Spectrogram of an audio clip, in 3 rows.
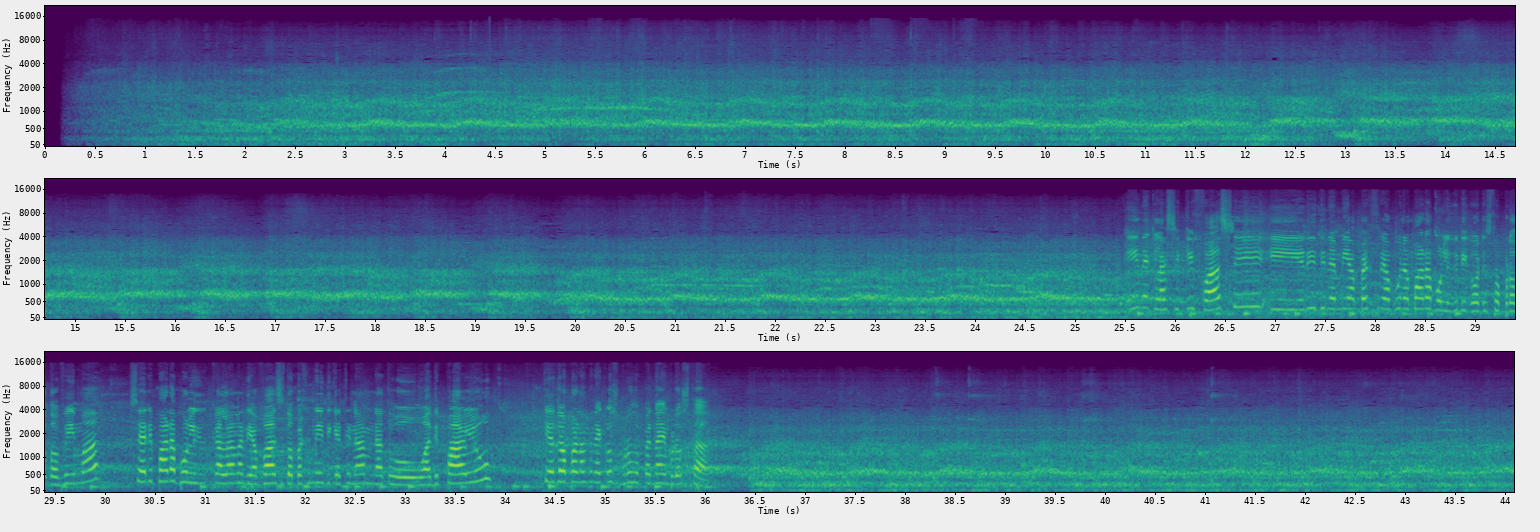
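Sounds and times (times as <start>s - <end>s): crowd of fans chanting: 0.5s - 44.0s.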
